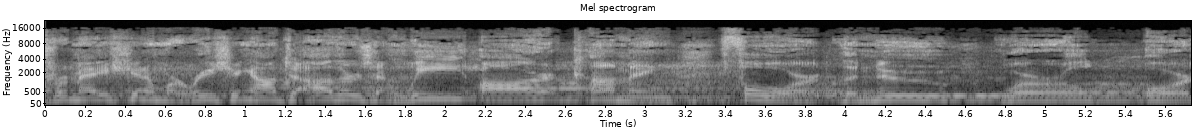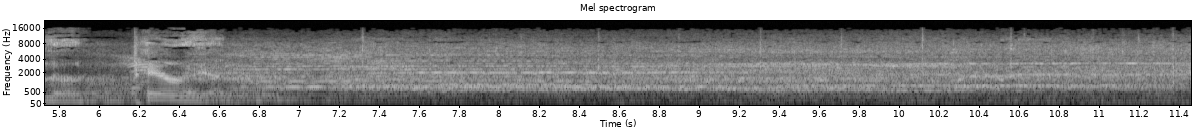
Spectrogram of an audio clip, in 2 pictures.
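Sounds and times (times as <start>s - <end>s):
speech: 0.0s - 7.0s
auditorium crowd cheering: 6.3s - 11.4s.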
